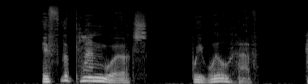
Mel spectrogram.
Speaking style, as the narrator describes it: Harry continued calmly

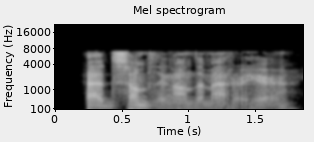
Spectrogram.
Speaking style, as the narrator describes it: he muttered

